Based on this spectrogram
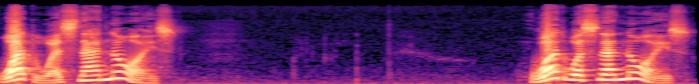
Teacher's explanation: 您请坐吧，我们开始口语考试喽。哎，你故意坐偏一点儿，又掉，掉到地下来，然后说，yikes。哎，而不说，哎呦，这个考官心中暗挑大指啊，嘿，这个考生水平不简单，你看他的英语口语已经深入骨髓了，形成下意识的条件反射了。啊，我们再读一下，yikes。就是哎呦，嗯。然后后面说，what was thatnoise？就是刚的什么声音呢？What 还是什么，最后那个 T 读快了，失去爆破。Was，注意，这一般过去式了。我们这个时态也要在口语中形成条件反射，就刚的是什么声音呢？中文中得加一个刚或者刚才，有语中有时态就不用再用这个副词刚或刚才了。What was thatnoise？这声音已经发生了吗？刚的什么声音呢？That，这个 T 失去爆破。Thatnoise， That 只做动作，那个 T 听不到了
